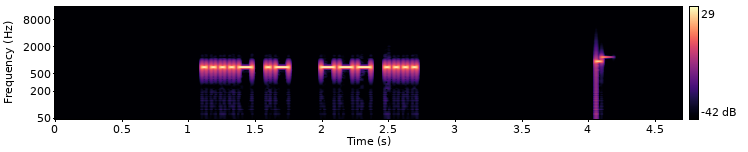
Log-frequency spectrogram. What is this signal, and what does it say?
Morse code, heard as a keyed tone, about 36 wpm, 700 Hz. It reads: 4A OH
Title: Field Day Exchanges - 35wpm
